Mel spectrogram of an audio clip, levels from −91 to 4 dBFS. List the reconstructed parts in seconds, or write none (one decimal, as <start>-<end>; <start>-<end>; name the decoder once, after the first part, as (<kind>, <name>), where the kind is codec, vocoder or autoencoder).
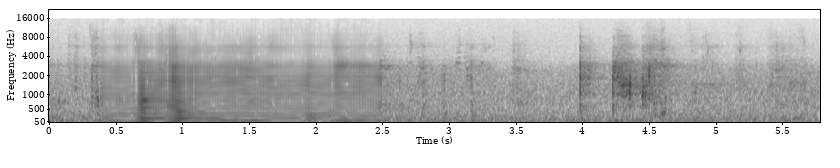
0.4-2.5 (vocoder, BigVGAN v2)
